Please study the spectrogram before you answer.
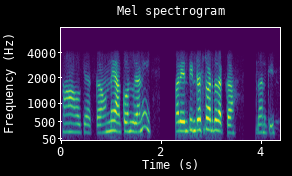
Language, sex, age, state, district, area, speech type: Telugu, female, 30-45, Telangana, Warangal, rural, conversation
